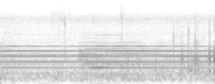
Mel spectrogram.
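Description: A bell rings a few times over a low steady hum, the tones clear but not loud, with faint ringing harmonics lingering between strikes.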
